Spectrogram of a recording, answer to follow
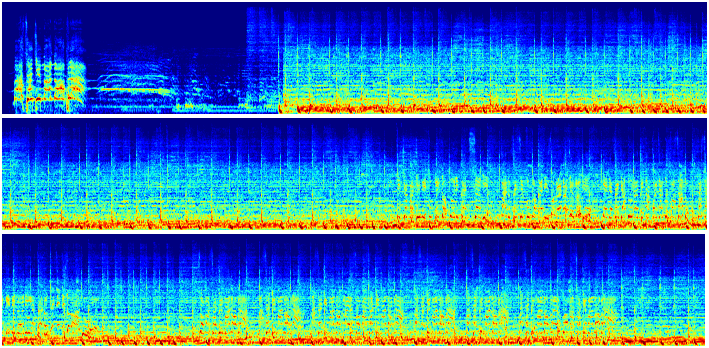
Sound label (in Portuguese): ao vivo no st paul s pub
